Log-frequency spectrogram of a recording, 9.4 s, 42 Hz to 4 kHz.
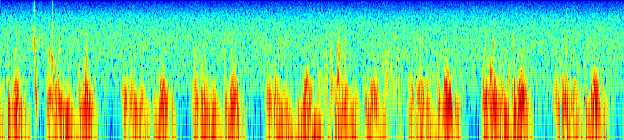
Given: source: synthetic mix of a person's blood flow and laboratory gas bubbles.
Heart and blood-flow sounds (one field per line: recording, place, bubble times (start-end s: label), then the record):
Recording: Doppler ultrasound of blood flow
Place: precordium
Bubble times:
0.45-0.66 s: bubbles
0.70-0.85 s: bubbles
From the record:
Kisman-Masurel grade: 112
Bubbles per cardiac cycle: 1 to 2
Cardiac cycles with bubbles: 1 to 10%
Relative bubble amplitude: moderate (0.250 to 0.450)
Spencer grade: 1 (occasional bubble signal discernible with the cardiac motion signal, with majority of cardiac periods free of bubbles)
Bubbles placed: only in the low amplitude regions of the cardiac cycle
